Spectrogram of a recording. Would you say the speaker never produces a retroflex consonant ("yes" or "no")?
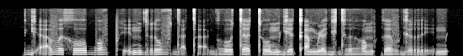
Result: no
